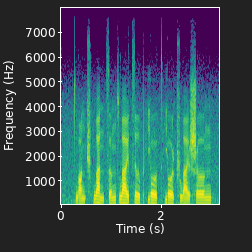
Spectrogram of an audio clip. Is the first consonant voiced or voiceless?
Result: voiceless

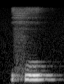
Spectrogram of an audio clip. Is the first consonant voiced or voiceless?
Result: voiceless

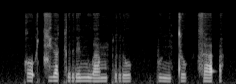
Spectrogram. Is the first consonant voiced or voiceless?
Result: voiceless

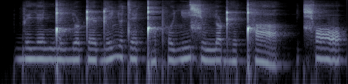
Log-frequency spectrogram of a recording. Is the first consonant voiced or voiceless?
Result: voiced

